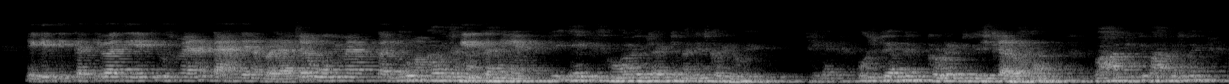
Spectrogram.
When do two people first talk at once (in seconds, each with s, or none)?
3.8 s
